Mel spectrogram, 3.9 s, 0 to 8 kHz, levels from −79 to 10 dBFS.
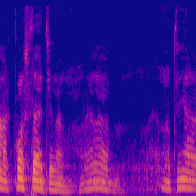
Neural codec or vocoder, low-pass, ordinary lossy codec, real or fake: none; 7.2 kHz; none; real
